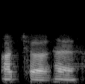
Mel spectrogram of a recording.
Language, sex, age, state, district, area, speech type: Bengali, male, 18-30, West Bengal, Kolkata, urban, conversation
